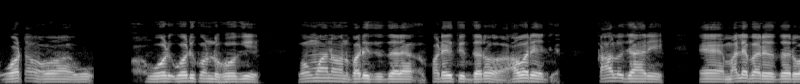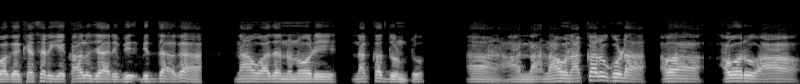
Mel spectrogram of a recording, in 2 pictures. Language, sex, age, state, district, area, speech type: Kannada, male, 60+, Karnataka, Udupi, rural, spontaneous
